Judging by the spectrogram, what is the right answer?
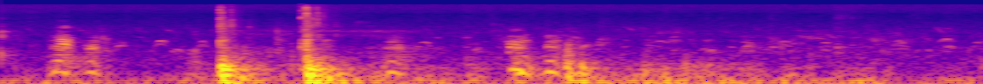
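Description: Poultry calling in short clucks and quacks. Two sharp knocks come about a second in.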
